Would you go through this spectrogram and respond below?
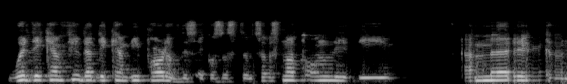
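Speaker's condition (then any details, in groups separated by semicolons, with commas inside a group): No condition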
